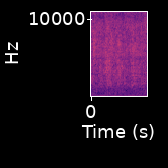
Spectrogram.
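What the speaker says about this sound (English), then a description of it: "We got water going back in the sump." Water gushes steadily back into the sump of a fish-room aquarium, a close, continuous rushing wash over a low pump hum.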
